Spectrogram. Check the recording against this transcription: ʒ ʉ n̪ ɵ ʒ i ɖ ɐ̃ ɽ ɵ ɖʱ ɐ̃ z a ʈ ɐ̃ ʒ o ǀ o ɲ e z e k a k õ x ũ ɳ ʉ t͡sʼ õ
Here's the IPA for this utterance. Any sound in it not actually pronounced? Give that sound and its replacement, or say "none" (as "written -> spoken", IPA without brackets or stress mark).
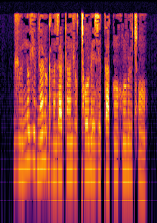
ɲ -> ɳ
